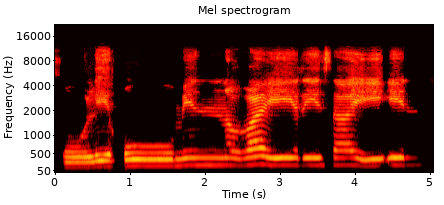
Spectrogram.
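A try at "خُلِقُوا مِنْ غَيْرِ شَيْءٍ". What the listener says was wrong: shinnya nggak keluar. Khuliqu min ghairi syai'in. Khuliqu min ghairi syai'in.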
